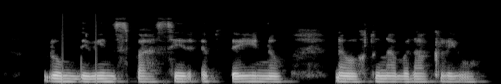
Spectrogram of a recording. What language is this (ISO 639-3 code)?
pus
